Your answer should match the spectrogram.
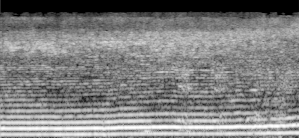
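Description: A 'cat fart' comedy sound effect: one long, steady, drawn-out fart noise, rising slightly in pitch near the end.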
